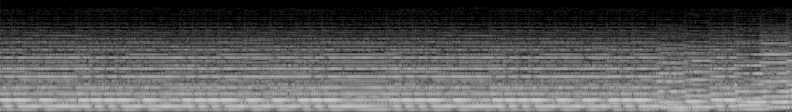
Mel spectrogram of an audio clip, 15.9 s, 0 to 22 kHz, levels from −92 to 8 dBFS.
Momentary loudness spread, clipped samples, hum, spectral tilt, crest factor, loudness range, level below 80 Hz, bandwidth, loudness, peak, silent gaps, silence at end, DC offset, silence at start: 2 LU; under 0.1%; none; -7 dB/octave; 10 dB; 1 LU; -58 dBFS; 8.4 kHz; -17 LUFS; -6 dBFS; none; 0 s; under 0.1%; 0 s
